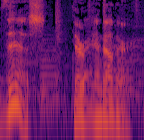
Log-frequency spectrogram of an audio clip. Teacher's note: I show them how to make the voice th sound by putting their tongue to the lower edge of their upper teeth and allowing some vibrated air to pass between the tongue and teeth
